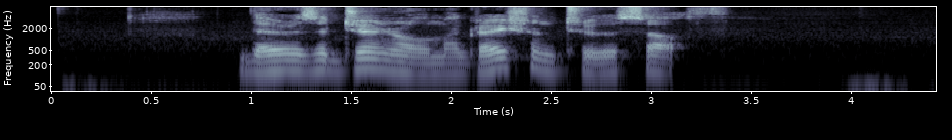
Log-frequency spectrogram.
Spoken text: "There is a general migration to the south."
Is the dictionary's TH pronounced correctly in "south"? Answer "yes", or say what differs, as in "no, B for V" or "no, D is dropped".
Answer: yes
